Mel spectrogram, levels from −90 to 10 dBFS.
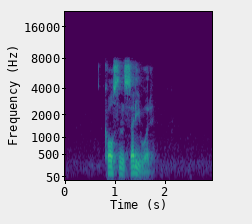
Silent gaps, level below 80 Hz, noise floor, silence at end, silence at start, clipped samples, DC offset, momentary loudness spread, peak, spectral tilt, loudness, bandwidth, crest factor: none; -72 dBFS; -75 dBFS; 1.2 s; 0.8 s; under 0.1%; under 0.1%; 15 LU; -14 dBFS; -3 dB/octave; -27 LUFS; 8.4 kHz; 20 dB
